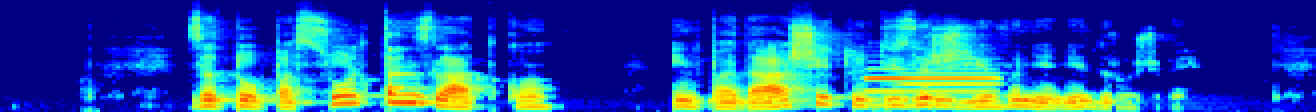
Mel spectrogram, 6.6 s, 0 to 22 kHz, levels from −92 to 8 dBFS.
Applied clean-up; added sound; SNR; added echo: classical method spectral subtraction.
